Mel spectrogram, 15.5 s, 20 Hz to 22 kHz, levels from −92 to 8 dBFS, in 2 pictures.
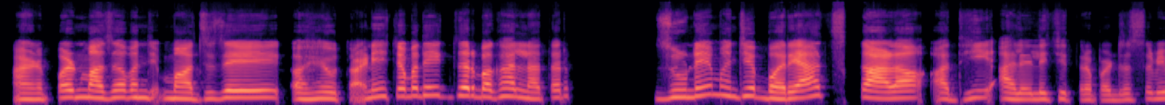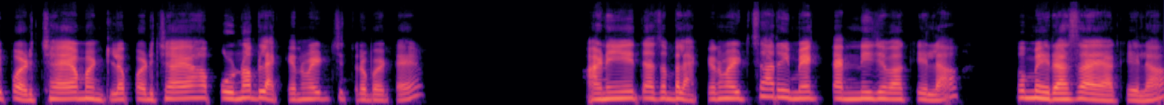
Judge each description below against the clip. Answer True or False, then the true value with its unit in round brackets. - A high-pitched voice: True (215 Hz)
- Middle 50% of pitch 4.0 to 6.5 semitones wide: False (3.6 semitones)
